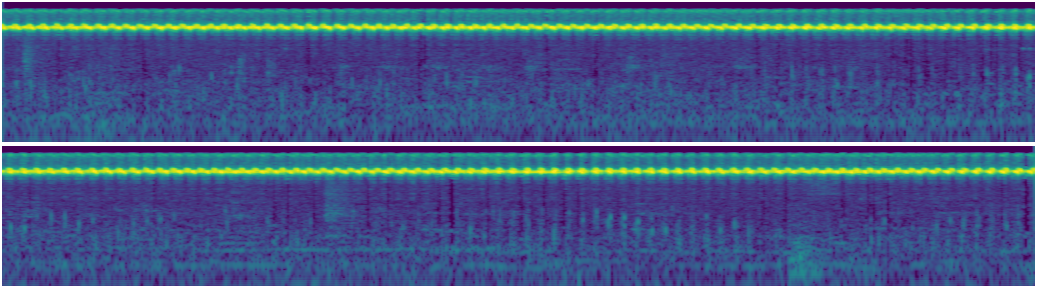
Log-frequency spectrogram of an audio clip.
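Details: Chorus of male crickets calling from dusk until dawn, a shrill high-pitched pulsing drone that never pauses, the rapid chirps blending into one steady ringing wall of sound over quiet low rumbles.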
